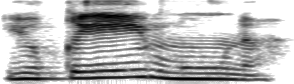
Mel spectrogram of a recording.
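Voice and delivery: "युकीमूना" loud and slow, qee and moo held; loud recitation example. Shown as a demonstration. Teacher reciting the written example, loud with long vowels. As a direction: project "युकीमूना", stretching the middle vowels. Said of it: "हम पढ़ते हैं".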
